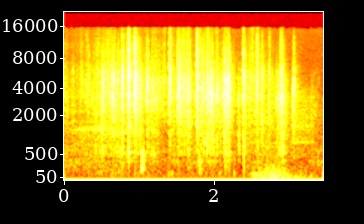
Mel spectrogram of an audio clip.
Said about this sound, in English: That's legit paper opening there.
